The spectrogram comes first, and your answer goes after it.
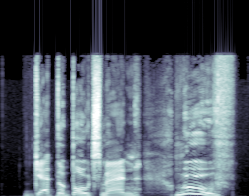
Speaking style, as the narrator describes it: he shouted

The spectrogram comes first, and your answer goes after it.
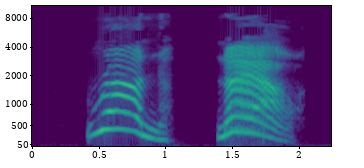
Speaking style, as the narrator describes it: shouted

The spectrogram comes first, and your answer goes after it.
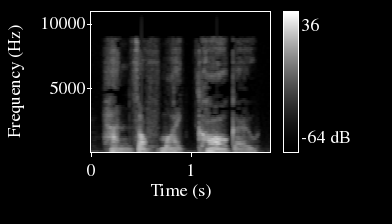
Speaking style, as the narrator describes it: he growled at Harriet

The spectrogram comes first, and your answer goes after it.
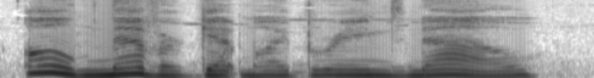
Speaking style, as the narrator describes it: said the Scarecrow sadly

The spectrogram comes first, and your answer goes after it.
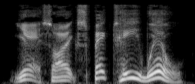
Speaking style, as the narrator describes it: said the lady angrily

